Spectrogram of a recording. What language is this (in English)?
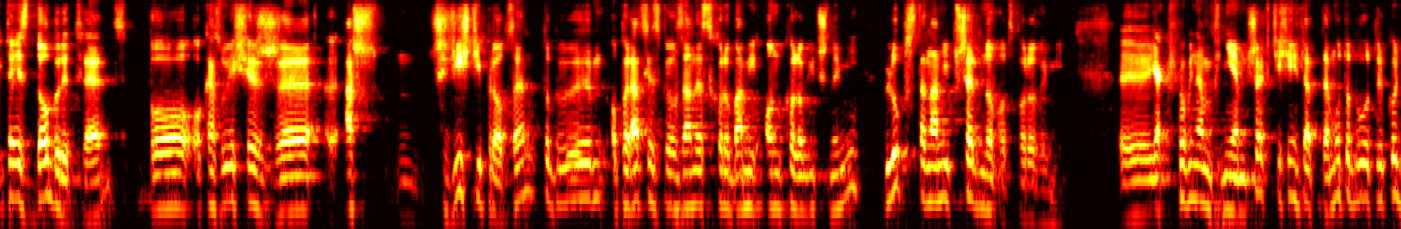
Polish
